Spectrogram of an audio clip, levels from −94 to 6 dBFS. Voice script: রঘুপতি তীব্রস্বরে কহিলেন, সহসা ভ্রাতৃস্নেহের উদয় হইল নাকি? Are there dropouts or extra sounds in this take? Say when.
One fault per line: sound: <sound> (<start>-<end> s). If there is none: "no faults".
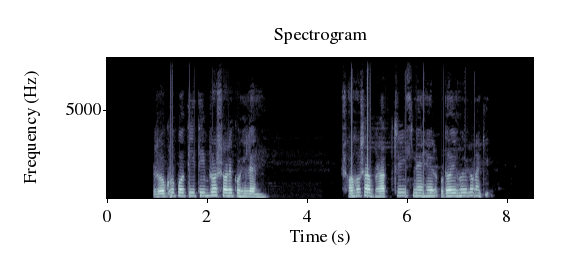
no faults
